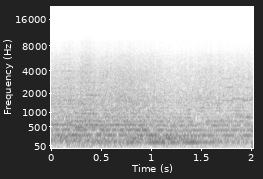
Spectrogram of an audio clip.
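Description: Propeller-driven aircraft engines droning steadily, with a pitch that rises slowly near the end.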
